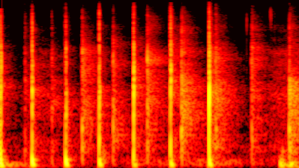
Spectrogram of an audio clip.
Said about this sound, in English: A round of applause.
